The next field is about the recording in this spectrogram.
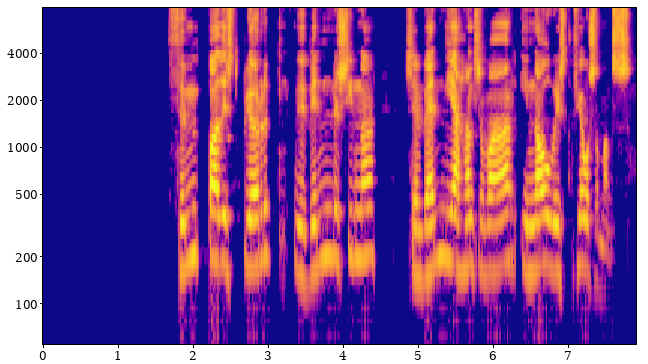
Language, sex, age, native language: Icelandic, male, 40-49, Icelandic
